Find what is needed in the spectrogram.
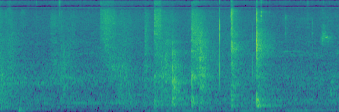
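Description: A handful of irregular sharp clicks and knocks in the second half, the loudest about three seconds in, over a low steady room background.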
